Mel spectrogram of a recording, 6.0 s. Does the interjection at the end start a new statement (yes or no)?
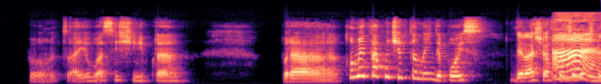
yes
